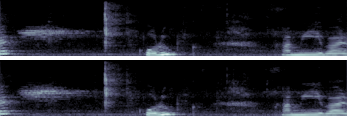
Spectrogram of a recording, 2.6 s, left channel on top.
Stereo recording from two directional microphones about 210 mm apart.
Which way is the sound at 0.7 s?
10° left (ahead or behind).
